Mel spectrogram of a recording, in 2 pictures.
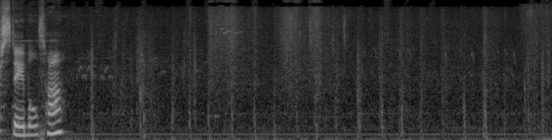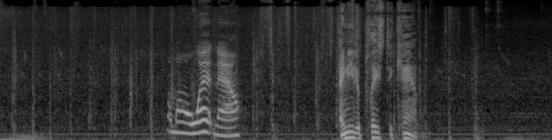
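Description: Footsteps run quickly over grass and wooden boards.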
